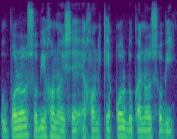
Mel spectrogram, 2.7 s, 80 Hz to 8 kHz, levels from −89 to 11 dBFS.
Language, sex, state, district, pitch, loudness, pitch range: Assamese, male, Assam, Kamrup Metropolitan, 115 Hz, -16 LUFS, 110-130 Hz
